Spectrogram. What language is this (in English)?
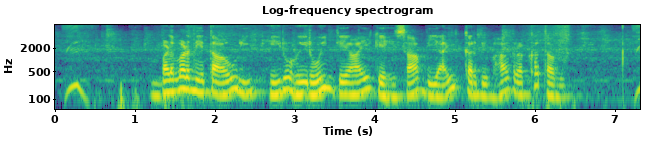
Bhojpuri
